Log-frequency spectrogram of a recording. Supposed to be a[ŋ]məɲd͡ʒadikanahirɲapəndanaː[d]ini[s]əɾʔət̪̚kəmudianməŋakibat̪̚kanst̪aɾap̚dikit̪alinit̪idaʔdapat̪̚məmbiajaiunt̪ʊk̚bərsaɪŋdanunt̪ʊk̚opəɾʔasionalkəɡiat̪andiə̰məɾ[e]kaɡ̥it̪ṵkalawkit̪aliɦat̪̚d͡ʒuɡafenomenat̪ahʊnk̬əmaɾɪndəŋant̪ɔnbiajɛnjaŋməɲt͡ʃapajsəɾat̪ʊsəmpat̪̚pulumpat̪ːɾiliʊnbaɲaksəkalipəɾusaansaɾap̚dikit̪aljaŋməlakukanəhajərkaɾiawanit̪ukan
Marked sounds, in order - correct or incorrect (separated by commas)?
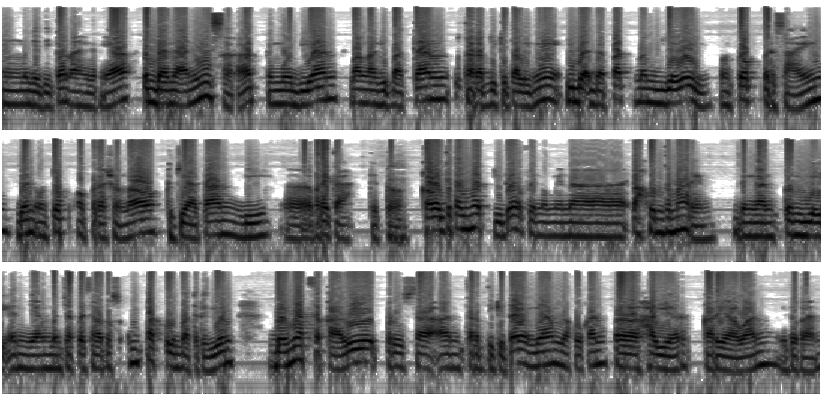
correct, incorrect, correct, correct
